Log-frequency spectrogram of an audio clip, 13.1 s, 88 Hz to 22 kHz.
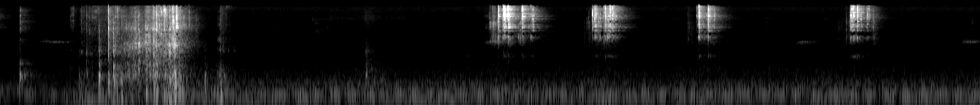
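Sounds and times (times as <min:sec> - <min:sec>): coffee beans rattling into metal cup: 0:01.1 - 0:02.7.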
